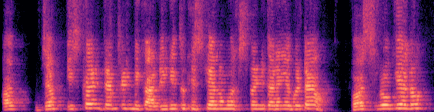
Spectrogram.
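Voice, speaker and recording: A man's voice: very high-pitched, little pitch movement, fast talker, pushed and bright. A man teaching a math class to students. He repeats phrases and asks questions, then answers them himself. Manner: calls students "beta". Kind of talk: classroom lecture. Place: classroom with a board.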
